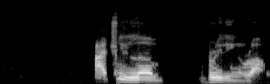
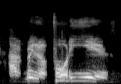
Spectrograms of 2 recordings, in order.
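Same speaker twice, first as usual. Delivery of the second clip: mock boastful breeder; 7 semitones higher, faster than usual. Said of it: "people tell me".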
